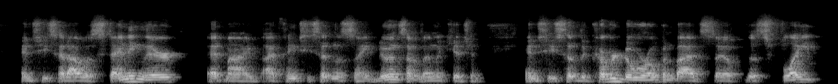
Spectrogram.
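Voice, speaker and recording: Using a normal speaking voice, a man with fairly low pitch talks at a fairly quick pace with ordinary pitch variation. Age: 60s. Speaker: psychic medium. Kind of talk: interview.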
